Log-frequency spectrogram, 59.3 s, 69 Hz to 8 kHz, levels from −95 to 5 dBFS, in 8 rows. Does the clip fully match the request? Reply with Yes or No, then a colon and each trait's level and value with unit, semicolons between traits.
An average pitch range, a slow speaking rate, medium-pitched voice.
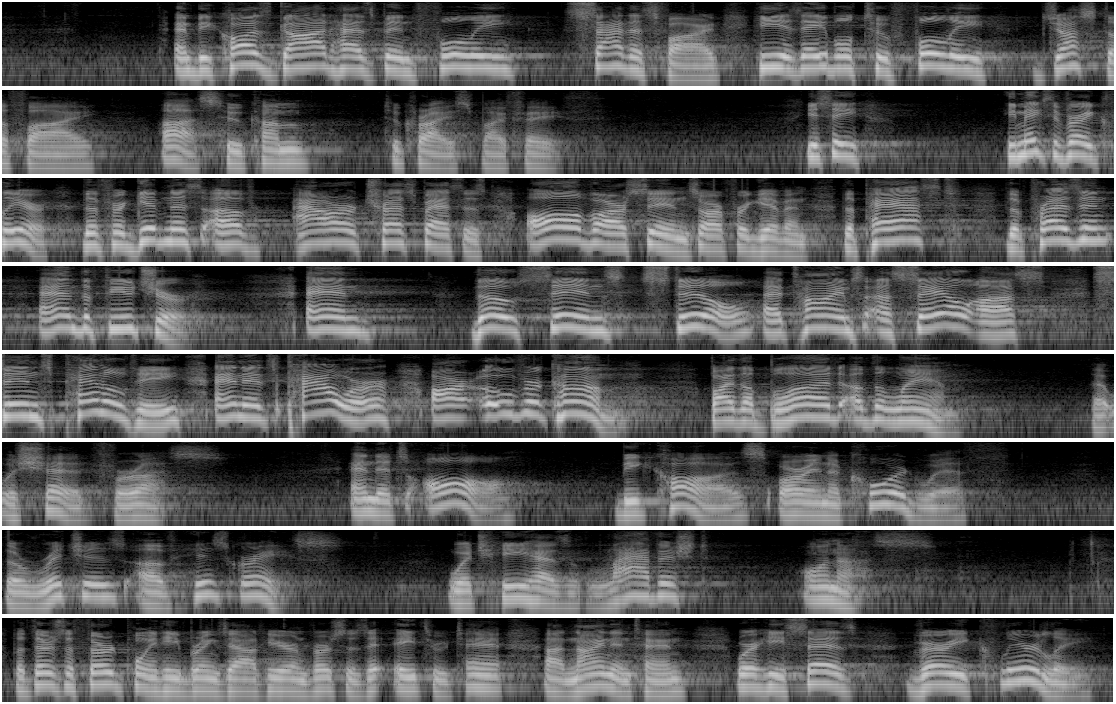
No: wide, 7.3 semitones; slow, 115 wpm; medium, 180 Hz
